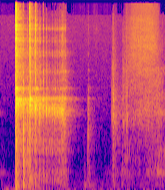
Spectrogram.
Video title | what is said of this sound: How To Identify Lens Materials | Quite rigid, I mean it has some flexibility but it sounds like it's rigid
